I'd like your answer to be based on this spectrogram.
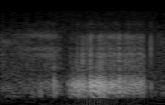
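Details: A sleeping Staffordshire Bull Terrier puppy gives one short, soft, snuffly snore through the nose. Snoring.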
